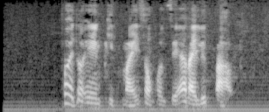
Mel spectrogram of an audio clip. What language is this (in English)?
Thai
